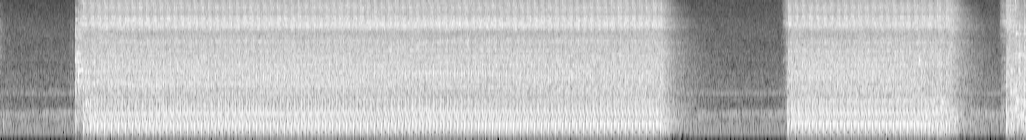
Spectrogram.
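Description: Hydraulic shop press pump running with a rapid, even chatter as the ram lowers onto a bushing driver. It stops about two-thirds of the way through, starts again about a second later, and cuts out just before the end.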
